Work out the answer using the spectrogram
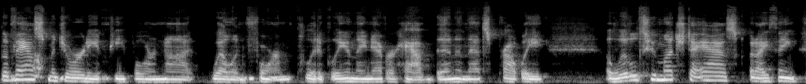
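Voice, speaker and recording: A woman with an American accent, very deep and low in pitch, dark and mellow in tone, fairly quick in pace, with very wide pitch swings. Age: 60s. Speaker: political philosopher. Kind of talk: interview.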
